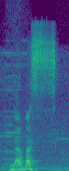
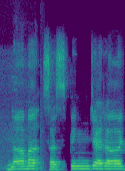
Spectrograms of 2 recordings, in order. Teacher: You should not say Nama Saspinjara, then that means you are losing the Visarga.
